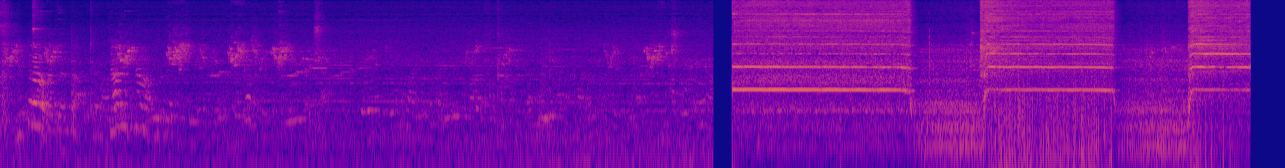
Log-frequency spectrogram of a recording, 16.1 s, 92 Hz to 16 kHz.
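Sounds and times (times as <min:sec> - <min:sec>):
power tool whining: 0:09.2 - 0:15.6.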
